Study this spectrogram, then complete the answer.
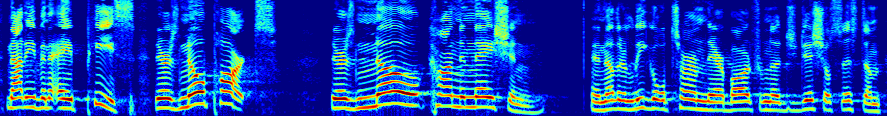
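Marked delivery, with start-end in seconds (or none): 1.6-5.5 slow, with "no" stressed each time; emphatic NO. Real, not acted. Preacher explains that no condemnation remains, emphatic "no". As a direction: hammer the word "no" slowly in both sentences. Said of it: "that's a very emphatic no".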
